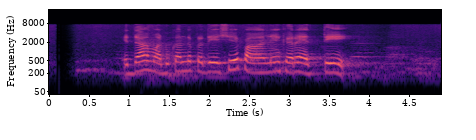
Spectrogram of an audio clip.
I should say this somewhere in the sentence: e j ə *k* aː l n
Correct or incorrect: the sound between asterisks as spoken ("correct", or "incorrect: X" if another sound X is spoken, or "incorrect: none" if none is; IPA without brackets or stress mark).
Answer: incorrect: p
